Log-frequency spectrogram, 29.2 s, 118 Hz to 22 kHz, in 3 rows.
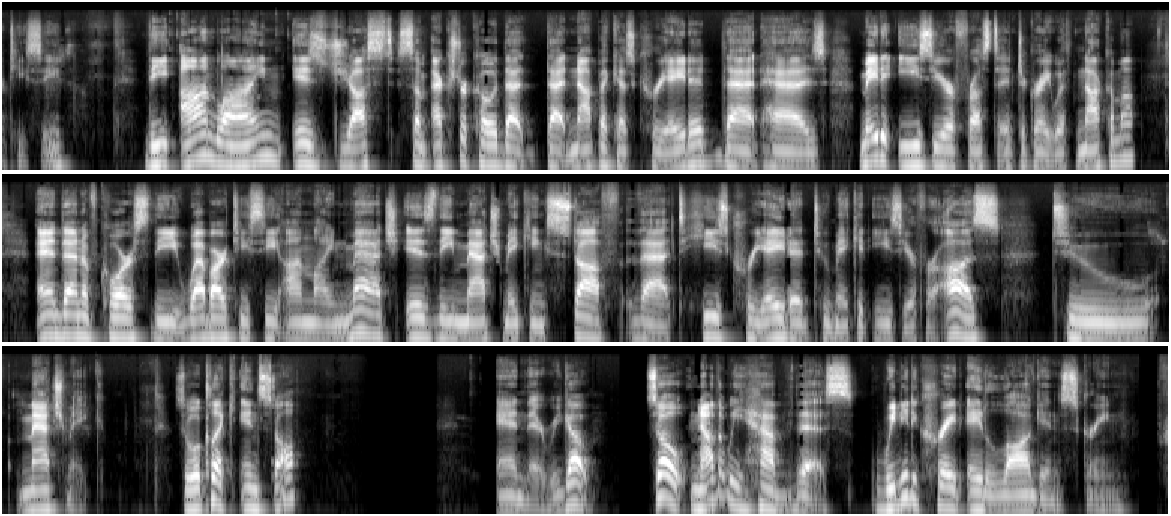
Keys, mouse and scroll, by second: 1.4 click, 2.3 click, 2.9 scroll up 5, 21.4 click, 23.3 click, 27.9 click, 28.9 click.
